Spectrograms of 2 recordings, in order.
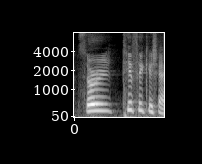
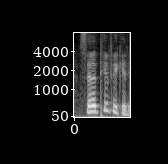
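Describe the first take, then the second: First: "certificate" with R sounded in the first syllable; American R. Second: "certificate" with no R in the first syllable; British, R dropped. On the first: Teacher contrasting accents, R-coloured American "certificate". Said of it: "알 발음이 받침에 들어가면". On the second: Teacher showing British style, R-less "certificate". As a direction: say "certificate" as "suh-TI-fi-ket". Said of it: "이게 영국식이 되면". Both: Shown as a demonstration.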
